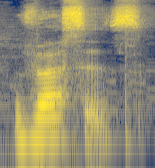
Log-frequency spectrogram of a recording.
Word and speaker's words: versus: this one is the abbreviation of the word versus versus that second syllable is unstressed okay versus so when you see this and you want to say it in spoken english you always say the complete word you never say vs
